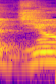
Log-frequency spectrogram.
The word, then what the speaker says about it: ज्ञ: जो संस्कृत के जो विद्वान हैं वो इसको कभी भी ज्ञ नहीं बोलते हैं, हमेशा ज्य बोलते हैं। ज्य, ज और य, अ, ज्य, ज्य बोलते हैं इसको, ज्य, विज्ञान।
